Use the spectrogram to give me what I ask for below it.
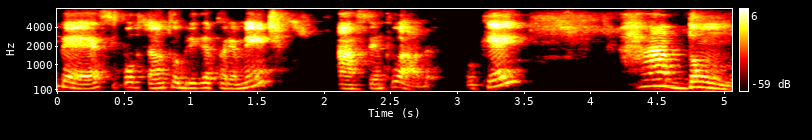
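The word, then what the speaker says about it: rádon: Radon, radon, eu coloquei aqui para você, ó, é um gás radioativo muito pesado, né? Muitas pessoas nem conhecem. Então, radon tá aqui, ó, paroxítona, terminada em on, obrigatoriamente acentuada.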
